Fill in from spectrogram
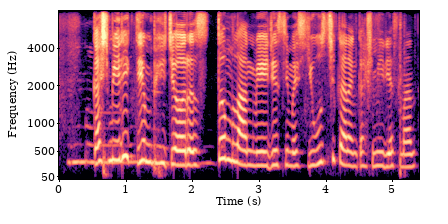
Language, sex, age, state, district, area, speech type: Kashmiri, female, 18-30, Jammu and Kashmir, Anantnag, rural, spontaneous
